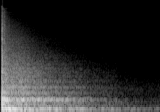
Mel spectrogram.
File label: fire; smite; god raijin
